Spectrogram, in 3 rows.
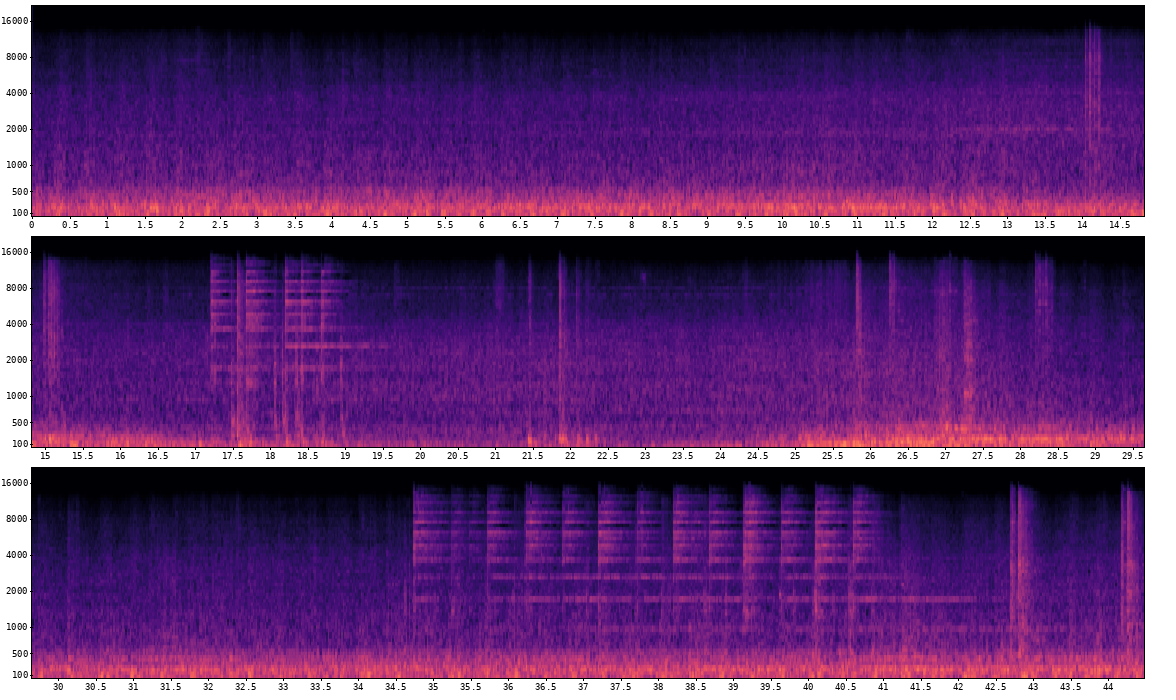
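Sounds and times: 
cable car rumbling along the street: 0:00.0 - 0:44.4
cable car metallic clanks: 0:17.2 - 0:19.3, 0:34.6 - 0:41.5.

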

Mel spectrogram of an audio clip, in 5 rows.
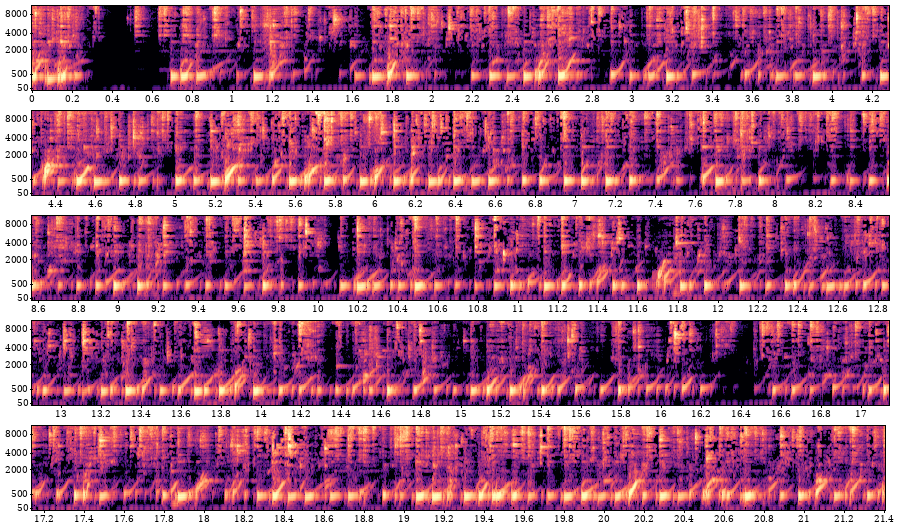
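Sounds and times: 
water fizzing and bubbling in a large glass bowl: 0:00.0 - 0:21.4.

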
